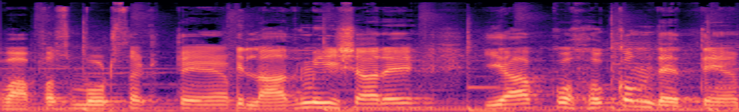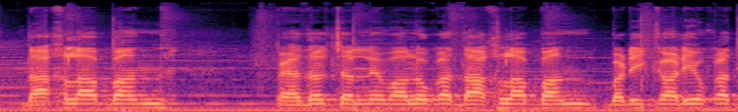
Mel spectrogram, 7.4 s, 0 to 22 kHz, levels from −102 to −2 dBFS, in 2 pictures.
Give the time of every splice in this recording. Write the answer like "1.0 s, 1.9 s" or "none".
1.2 s, 3.7 s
